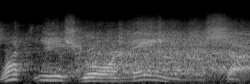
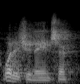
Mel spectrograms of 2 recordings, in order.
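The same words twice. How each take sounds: First: Louder, very slow, drawn-out question; painfully slow and emphatic; slow, exaggerated enunciation. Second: Said in the usual way. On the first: Shown as a demonstration. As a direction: stretch every word out as if for a lip-reader. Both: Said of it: "Read my lips".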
